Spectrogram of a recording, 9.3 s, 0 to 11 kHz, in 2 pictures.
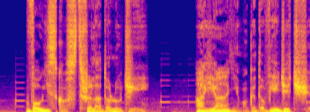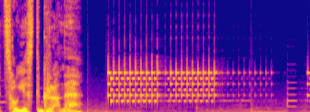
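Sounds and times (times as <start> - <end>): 
speech: 0.5 - 2.3, 2.9 - 6.0
telephone ringing with an electronic trill: 6.2 - 9.2.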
